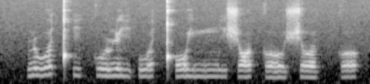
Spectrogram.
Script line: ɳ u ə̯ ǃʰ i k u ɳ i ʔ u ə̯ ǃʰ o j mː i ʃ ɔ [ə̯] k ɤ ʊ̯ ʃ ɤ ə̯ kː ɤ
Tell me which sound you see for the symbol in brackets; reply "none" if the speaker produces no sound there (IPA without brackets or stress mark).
ə̯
